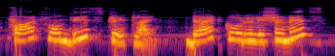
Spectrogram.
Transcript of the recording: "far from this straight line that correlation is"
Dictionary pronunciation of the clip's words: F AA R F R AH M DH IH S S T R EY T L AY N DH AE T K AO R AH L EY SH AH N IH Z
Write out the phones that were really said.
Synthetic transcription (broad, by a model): F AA R F R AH M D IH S S T R EY T L AY N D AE T K AO R AH L EY SH AH N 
